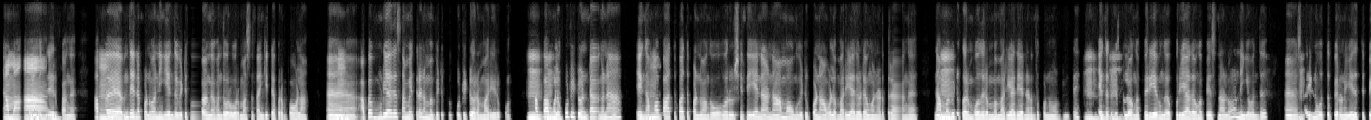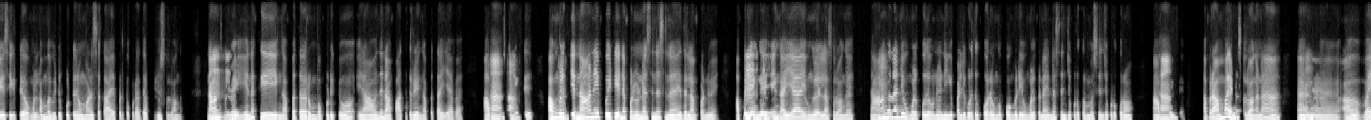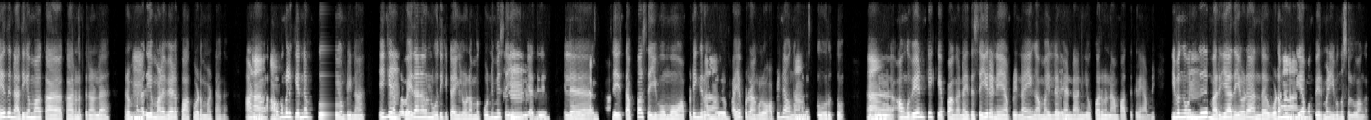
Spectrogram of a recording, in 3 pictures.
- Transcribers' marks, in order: other background noise; static; distorted speech; mechanical hum; drawn out: "அ"; "புரியும்" said as "பொ"; "வேணும்னுட்டே" said as "வேணட்டே"; drawn out: "ம்"
- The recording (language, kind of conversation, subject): Tamil, podcast, பாட்டி தாத்தா வீட்டுக்கு வந்து வீட்டுப்பணி அல்லது குழந்தைப் பராமரிப்பில் உதவச் சொன்னால், அதை நீங்கள் எப்படி ஏற்றுக்கொள்வீர்கள்?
